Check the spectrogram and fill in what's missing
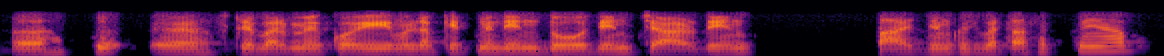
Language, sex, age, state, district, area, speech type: Urdu, male, 18-30, Uttar Pradesh, Shahjahanpur, urban, conversation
